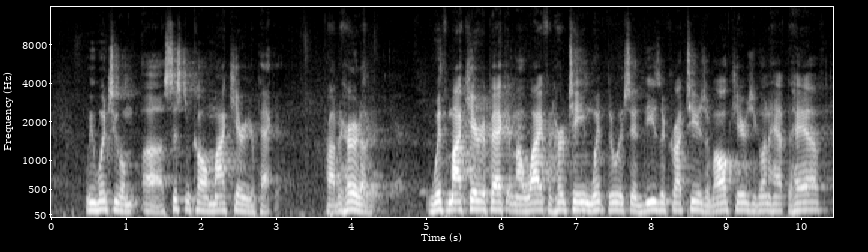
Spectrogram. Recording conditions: busy venue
